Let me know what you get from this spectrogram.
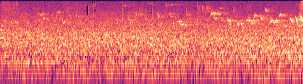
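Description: Small birds chirping in short high notes, more often in the last few seconds, over a steady outdoor background hiss of distant city noise.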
